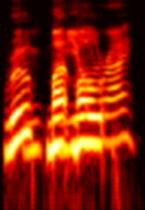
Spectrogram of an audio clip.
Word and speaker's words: Reuters: said on 11 22 i mispronounced reuters you said reuters it's reuters oh the news service yeah and that's from that's from michael uh that's from mike mulroy roo ray thanks mike mulru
